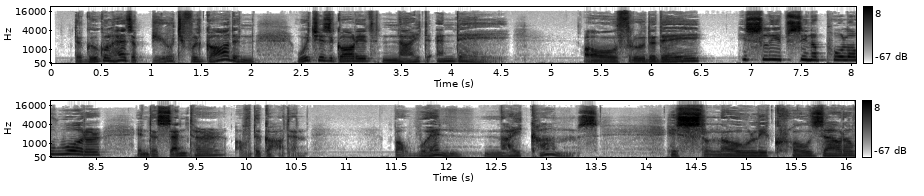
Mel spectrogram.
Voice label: korean accented english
